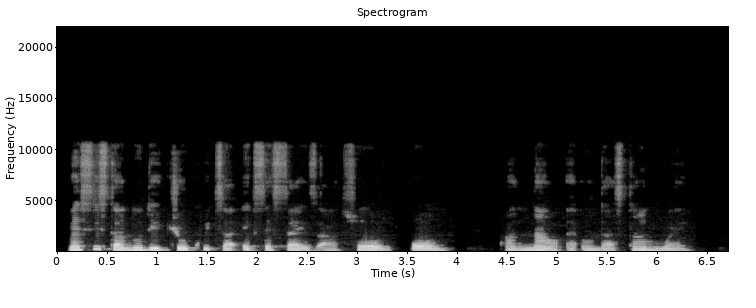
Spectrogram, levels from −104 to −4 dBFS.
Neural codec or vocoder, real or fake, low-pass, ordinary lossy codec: none; real; none; none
